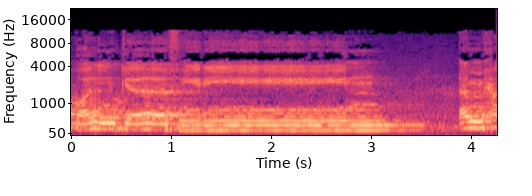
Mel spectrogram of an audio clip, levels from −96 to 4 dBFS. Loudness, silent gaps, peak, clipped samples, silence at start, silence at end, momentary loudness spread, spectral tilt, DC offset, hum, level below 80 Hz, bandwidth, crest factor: -12 LUFS; none; 0 dBFS; under 0.1%; 0 s; 0 s; 10 LU; -6 dB/octave; under 0.1%; none; -48 dBFS; 12 kHz; 12 dB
